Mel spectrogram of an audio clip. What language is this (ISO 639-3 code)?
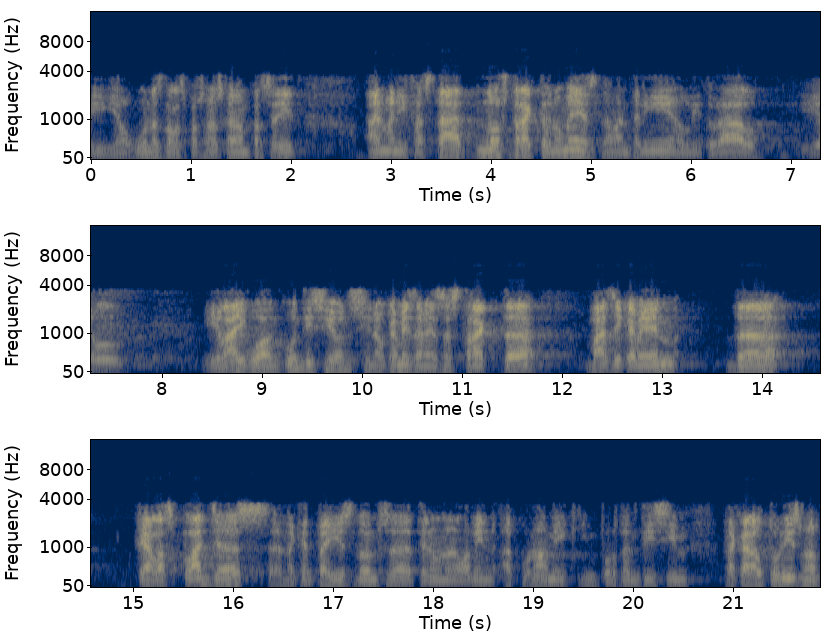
cat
